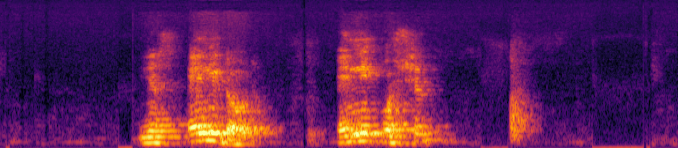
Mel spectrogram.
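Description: A man speaks calmly, as if teaching.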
